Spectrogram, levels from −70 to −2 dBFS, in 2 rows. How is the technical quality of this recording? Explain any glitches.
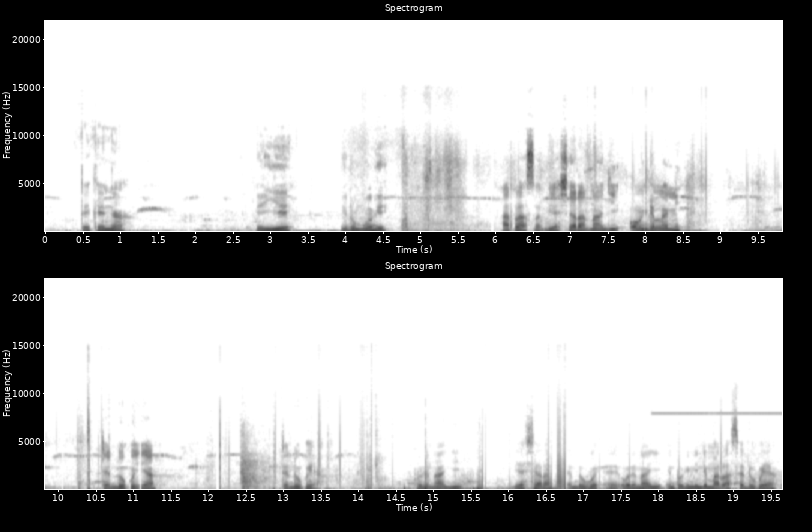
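The recording has two distinct technical problems: a run of short dropouts in the first two-thirds and a high whine near the end.

The gaps between stream segments come from segment timestamps that don't quite meet, leaving holes the player fills with silence. Hard-edged cuts of roughly 14 to 40 ms interrupt the speech at 1.88–1.92, 5.93–5.97, 6.96, 7.98, 8.99–9.02, 10.02–10.06, 11.06–11.09 and 12.09–12.13 s. From 5.93 s they recur about once per second, matching 1-second segments. No audio goes missing; the silence is inserted.

USB whine appears from 17.9 s to the end. Current drawn by the USB bus in 125-microsecond microframes leaks into the audio through the power or ground path. It is heard as a steady, fixed-pitch tone at 8 kHz, sitting about 20 dB below the speech, thin and piercing above the sound rather than blending into it.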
